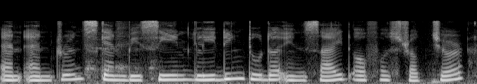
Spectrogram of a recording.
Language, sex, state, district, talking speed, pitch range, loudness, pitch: English, female, Assam, Kamrup Metropolitan, 150 wpm, 195-220 Hz, -15 LUFS, 210 Hz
